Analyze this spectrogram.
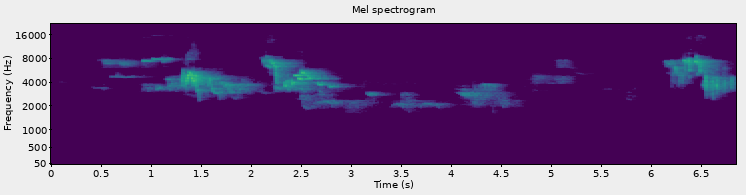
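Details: Song of a common chaffinch in the forest, heard as quick, bright, high phrases with sharp accents, interrupted by short, softer chirps and ending in a loud burst.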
